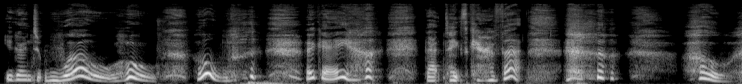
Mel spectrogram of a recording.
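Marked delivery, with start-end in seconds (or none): 0.0-2.3 loud, breathless surprise as she's swept up; startled squeal. Acted. Woman lifted by her lover, loud startled yelp. 2.3-3.0 airy, unvoiced giggle; breathy giggle. Woman giggling in her lover's arms, airy giggle. Giggle after being lifted.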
